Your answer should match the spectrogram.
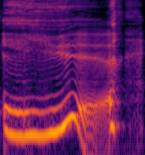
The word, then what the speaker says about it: Lieux: It's a French word meaning places, but I saw it as a name, and I assume it's pronounced like Lou or Lieu, just with a little yeah in there.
